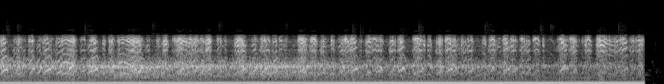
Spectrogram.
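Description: Dense chorus of many overlapping animal calls, rapid croaking and chirping, over a steady low hum. It cuts off suddenly near the end.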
